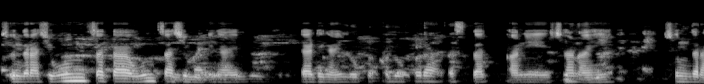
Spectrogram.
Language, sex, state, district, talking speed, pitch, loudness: Marathi, male, Maharashtra, Dhule, 145 wpm, 160 Hz, -18 LUFS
